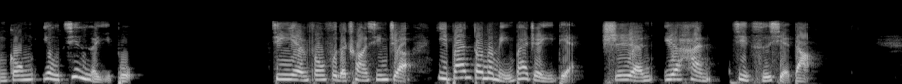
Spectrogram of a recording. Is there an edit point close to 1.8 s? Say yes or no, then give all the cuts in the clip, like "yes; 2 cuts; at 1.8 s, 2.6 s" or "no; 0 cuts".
no; 1 cut; at 5.9 s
